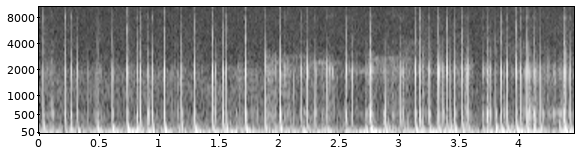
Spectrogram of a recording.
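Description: A clear plastic pouch filled with teal gel beads, held in both hands, is squeezed and scratched with long nails. It makes a dense, rapid stream of short, crisp crackling clicks over a soft, low rumble, with a faint tonal edge near 500 Hz and 2 kHz. The clicks stop instantly, with no ring.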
